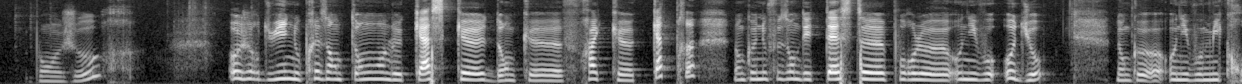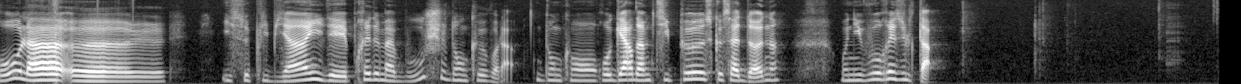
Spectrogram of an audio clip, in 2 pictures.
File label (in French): Test Micro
